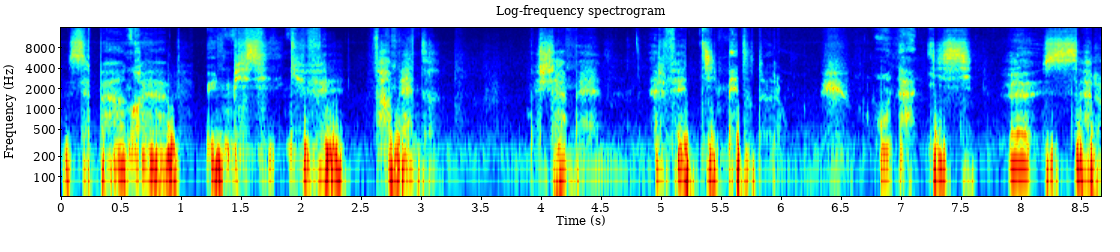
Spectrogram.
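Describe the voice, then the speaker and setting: A man whispers at a fairly slow pace with long, frequent pauses. Noticeable background noise can be heard. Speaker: vlogger. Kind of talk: casual home tour vlog. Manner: whispering.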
